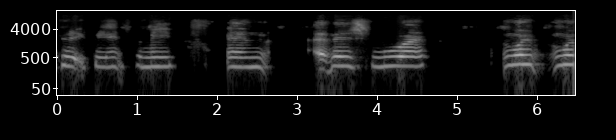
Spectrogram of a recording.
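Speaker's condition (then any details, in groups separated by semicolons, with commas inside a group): Cerebral palsy; affects balance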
